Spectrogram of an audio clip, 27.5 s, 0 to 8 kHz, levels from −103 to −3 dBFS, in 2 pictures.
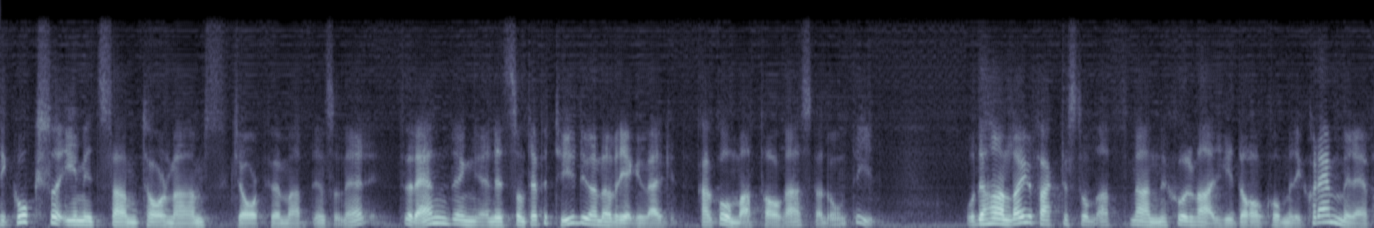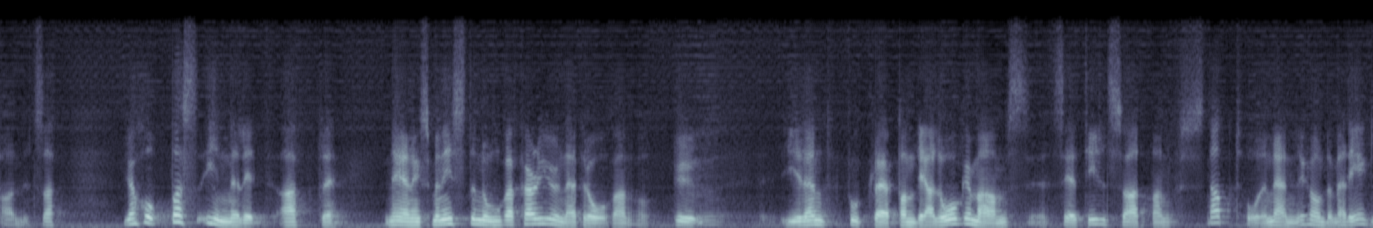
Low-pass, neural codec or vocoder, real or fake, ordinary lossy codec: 7.2 kHz; codec, 16 kHz, about 1 kbps, DyCAST, with the encoder's durations; fake; none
